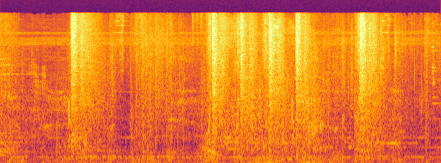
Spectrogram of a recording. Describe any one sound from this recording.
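Sword blows strike and crackle in a fight.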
